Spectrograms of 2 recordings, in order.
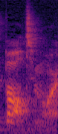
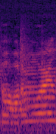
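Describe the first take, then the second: First: The middle consonant sounds like a T. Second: The middle consonant sounds like a D. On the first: The speaker is not from the area. "everyone else that's not from the area says" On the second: The speaker is from Baltimore. "like it's spelled with a D"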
